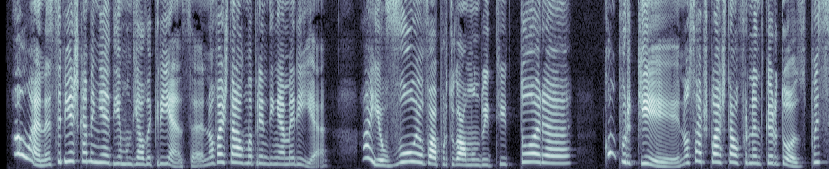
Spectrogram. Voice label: female portuguese voice over character, portuguese portugal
